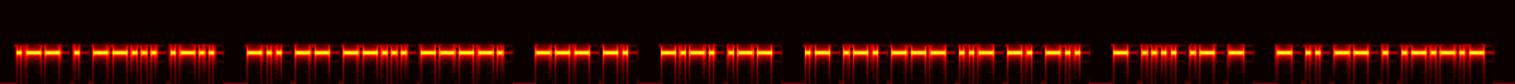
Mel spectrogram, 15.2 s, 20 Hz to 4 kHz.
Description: Morse code, heard as a keyed tone, about 25 wpm, 750 Hz. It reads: WE7L DM79 ON CW AROUND THAT TIME.
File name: Morse / 25WPM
